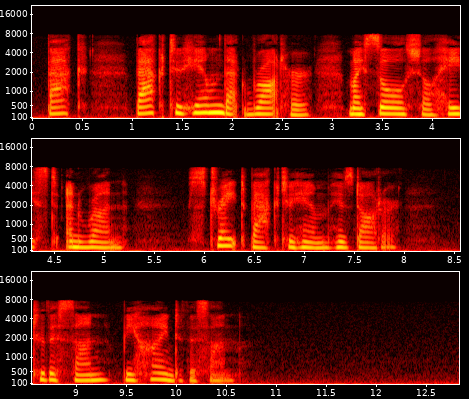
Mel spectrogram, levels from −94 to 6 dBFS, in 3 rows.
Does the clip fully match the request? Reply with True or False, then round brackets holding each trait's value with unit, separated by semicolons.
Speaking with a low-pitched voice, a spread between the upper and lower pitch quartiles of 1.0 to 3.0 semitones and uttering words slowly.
False (200 Hz; 2.6 semitones; 115 wpm)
